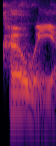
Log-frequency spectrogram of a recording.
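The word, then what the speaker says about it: COWI: that our company uh kowi as we pronounce it in denmark uh is perhaps not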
